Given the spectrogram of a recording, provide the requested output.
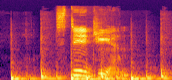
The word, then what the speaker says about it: Stygian: Stygian.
